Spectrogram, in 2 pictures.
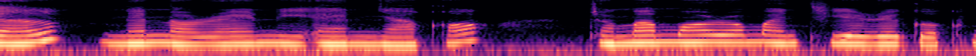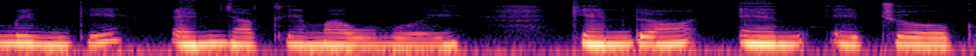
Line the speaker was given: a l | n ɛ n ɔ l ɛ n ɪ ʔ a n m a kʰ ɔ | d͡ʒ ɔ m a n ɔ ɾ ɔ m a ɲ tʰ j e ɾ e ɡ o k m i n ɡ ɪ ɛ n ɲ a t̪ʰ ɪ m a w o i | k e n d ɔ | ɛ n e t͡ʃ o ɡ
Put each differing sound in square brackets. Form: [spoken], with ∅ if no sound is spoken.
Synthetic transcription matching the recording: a l | n ɛ n ɔ [ɾ] ɛ n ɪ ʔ [ɛ] n [ɲ] a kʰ ɔ | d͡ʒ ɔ m a [m] ɔ ɾ ɔ m a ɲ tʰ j e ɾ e ɡ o k m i n ɡ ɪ ɛ n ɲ a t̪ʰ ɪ m a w o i | k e n d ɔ | ɛ n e t͡ʃ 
